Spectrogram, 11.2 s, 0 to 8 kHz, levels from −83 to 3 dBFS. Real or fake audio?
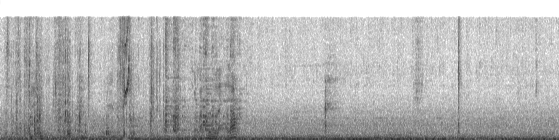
real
